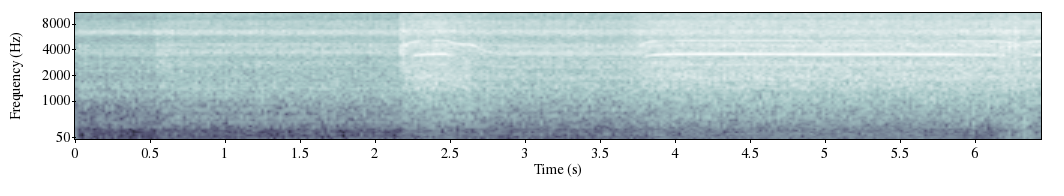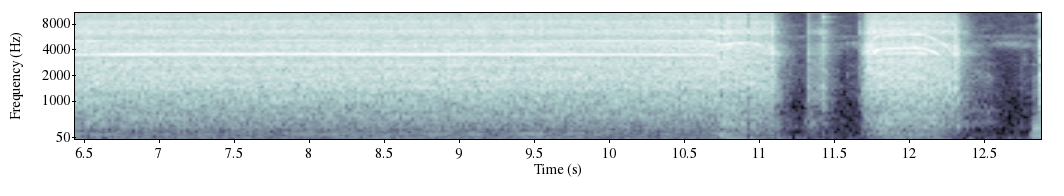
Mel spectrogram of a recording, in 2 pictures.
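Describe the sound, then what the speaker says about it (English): A power drill on a small lathe whines steadily with a high tonal hum for several seconds, close and loud, then cuts out in short bursts. "And I can drill my first hole."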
